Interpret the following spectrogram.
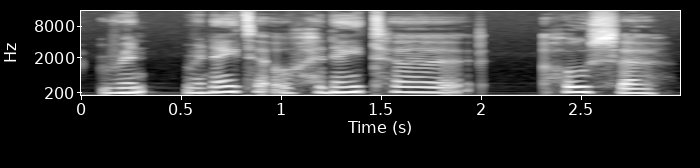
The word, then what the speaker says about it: Renata Rosa: Renata Hosa, or it's spelled Renata Rosa, and she was amazing.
